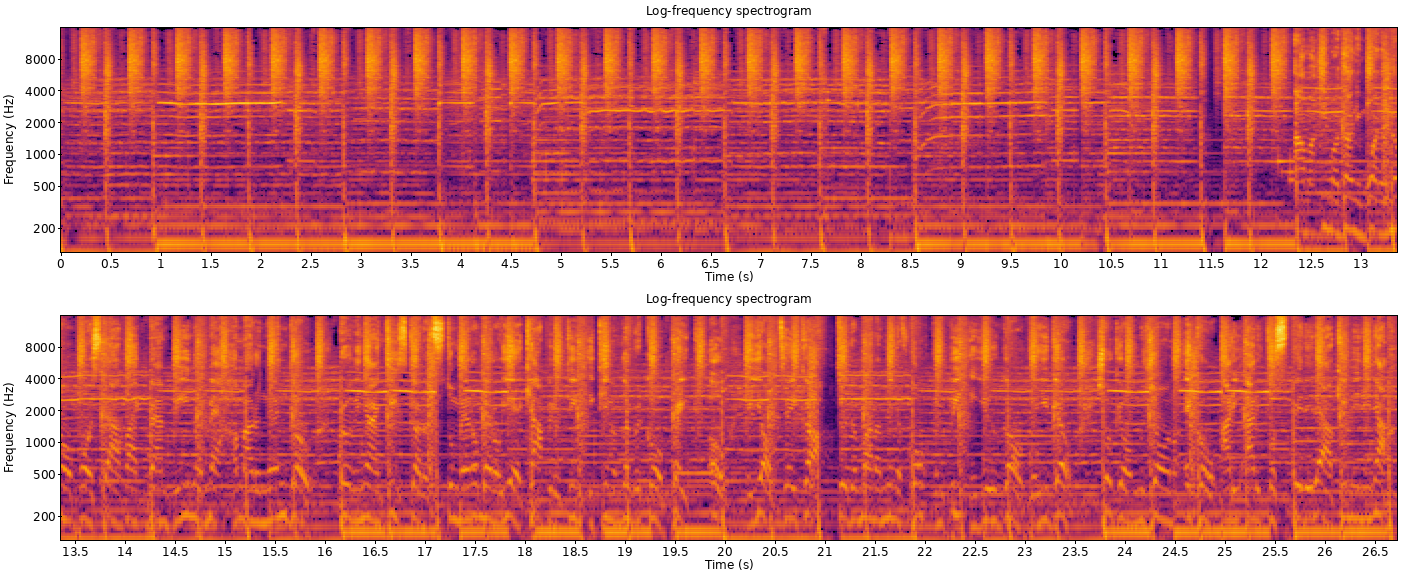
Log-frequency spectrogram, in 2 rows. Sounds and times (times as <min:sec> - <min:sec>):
Disco: 0:00.0 - 0:26.7.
